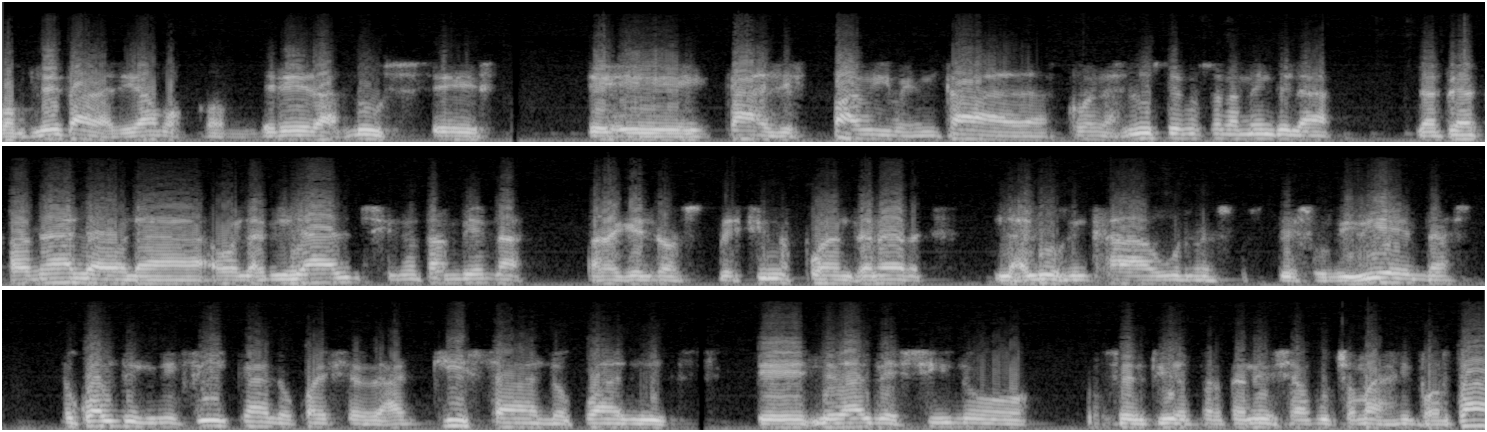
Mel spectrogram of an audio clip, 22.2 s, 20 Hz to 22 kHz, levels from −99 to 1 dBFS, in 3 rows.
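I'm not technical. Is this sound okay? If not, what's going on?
No, it isn't quite right. The pace feels slightly unsteady and a little slow throughout. This is clock drift between sender and receiver: the sending device's clock runs roughly 3% slower than the receiving one, so the receiver keeps running short of sound to play.

To cope, it makes repeated timing corrections from 0.22 s to 22.0 s, repeating tiny pieces so playback runs at about 98% speed and stretches the audio by roughly half a second overall. You may notice faint hiccups rather than any obvious jump.

There are also brief ticks or smeared moments in four stretches: 1.62 to 2.6 s, 5.07 to 5.73 s, 10.13 to 12.98 s and 14.84 to 20.23 s. These are scattered short gaps, a few tiny lost bits each, the longest about 30 milliseconds, patched by stretching the sound just before.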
